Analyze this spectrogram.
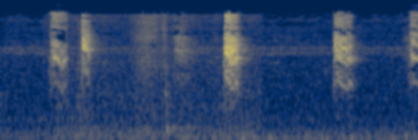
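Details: A female coleiro tui tui gives a call used to excite males: a handful of crisp, high chip notes spaced irregularly, some doubled, over a soft room hum.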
